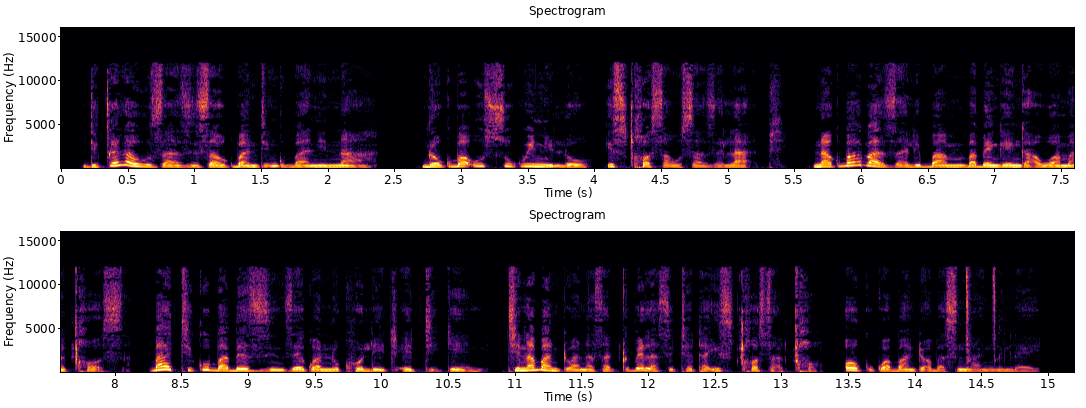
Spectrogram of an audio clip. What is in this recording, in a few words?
Xhosa, Female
